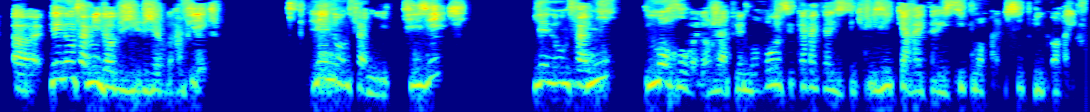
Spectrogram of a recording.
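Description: In an unremarkable speaking voice, a woman talks at a fairly quick pace and medium pitch with lively intonation, the sound dry with no echo. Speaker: genealogist and historian; webinar presenter. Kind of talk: webinar presentation. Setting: live online webinar. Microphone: video call.

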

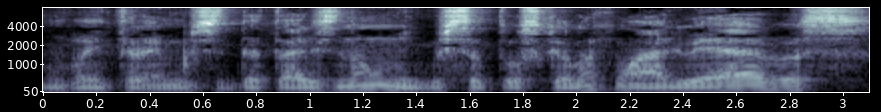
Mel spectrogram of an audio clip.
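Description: In a very clean recording with a silent background, a man with a Brazilian accent speaks at a very deep, low pitch with ordinary pitch variation. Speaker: promotions YouTuber. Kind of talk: upbeat infomercial-style promo pitch, reading rules aloud and urging viewers to enter. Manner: animated, enthusiastic, salesy; casual, friendly, chatty.

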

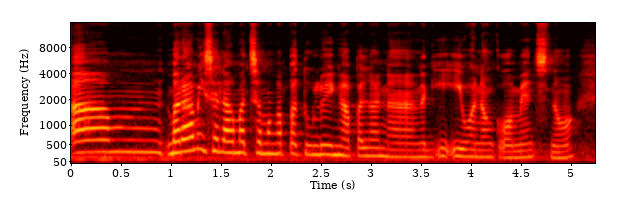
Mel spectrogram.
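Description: A woman's voice with very wide pitch swings at a moderate pace, over light background noise. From Philippines. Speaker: vlogger. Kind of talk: casual vlog talk. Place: car.

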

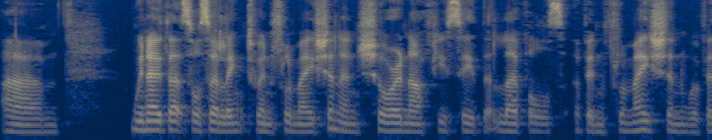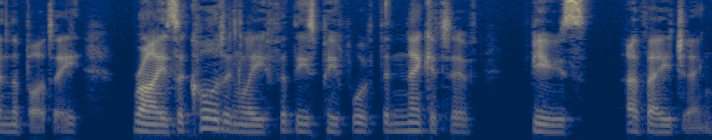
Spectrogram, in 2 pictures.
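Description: A man at a fairly quick pace, his intonation fairly even, against a quiet background. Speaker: science author. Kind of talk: interview. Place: home room. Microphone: studio mic.

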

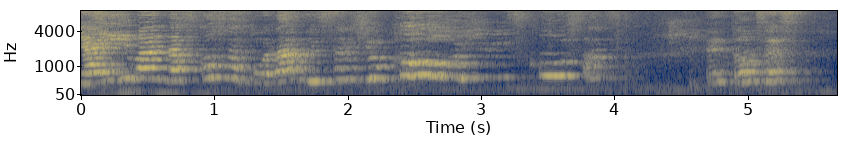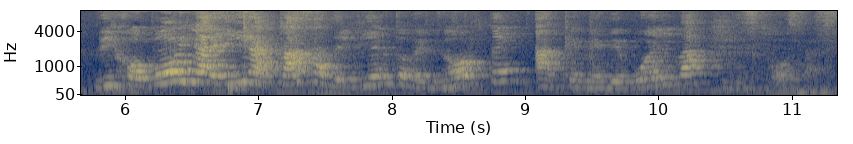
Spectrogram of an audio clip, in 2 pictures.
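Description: At an extremely high pitch and very slow pace, a woman speaks with big swings in loudness, strong room echo and light background noise. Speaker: storyteller. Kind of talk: live oral storytelling for children. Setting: live audience. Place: home room. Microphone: camera far.

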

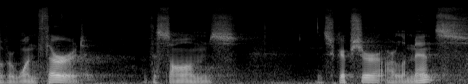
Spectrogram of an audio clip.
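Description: A man speaks at a very deep, low pitch with ordinary pitch variation. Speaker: preacher. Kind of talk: sermon. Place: stage.

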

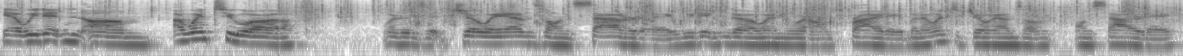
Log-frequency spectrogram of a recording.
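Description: Over loud background noise, a woman talks at a moderate pace with ordinary pitch variation. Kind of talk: casual unboxing chat. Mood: relaxed, chatty.

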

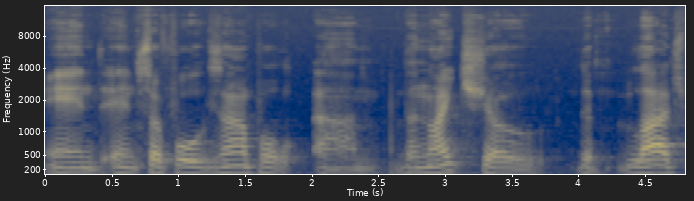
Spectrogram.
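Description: A man speaks with a New Zealand accent at a medium pitch, his dark, mellow tone held in a monotone, flat intonation. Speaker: attraction CEO; presenter. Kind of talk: conference presentation. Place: hall.

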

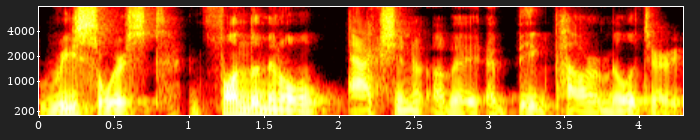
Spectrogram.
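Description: A man speaks in a dark, mellow tone against a quiet background. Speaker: guest lecturer. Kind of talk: lecture. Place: hall. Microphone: lapel.

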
